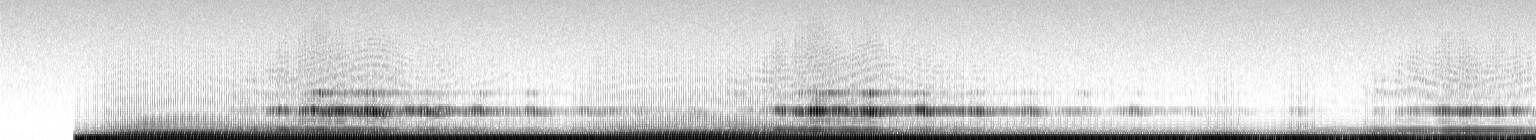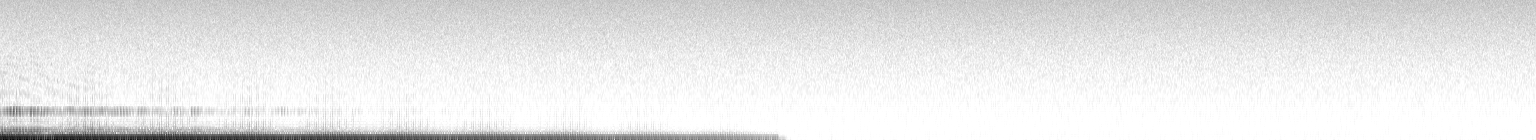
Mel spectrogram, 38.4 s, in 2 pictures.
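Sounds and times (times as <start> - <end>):
bass: 1.0 - 28.9.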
